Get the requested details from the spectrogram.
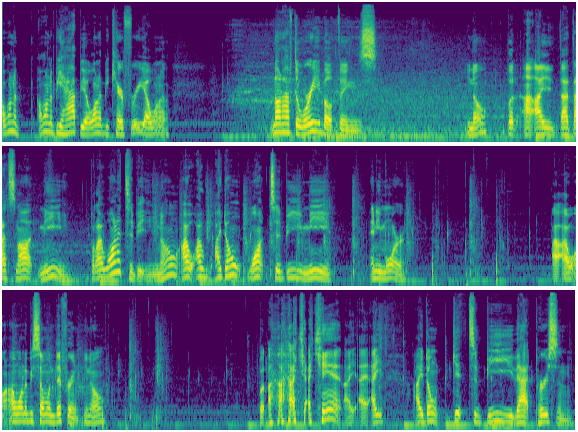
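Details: Stuttering in a man who reports stuttering his words and repeating the same things over and over.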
